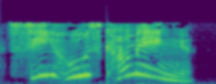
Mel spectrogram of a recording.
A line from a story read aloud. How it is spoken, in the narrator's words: cried Happy Jack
